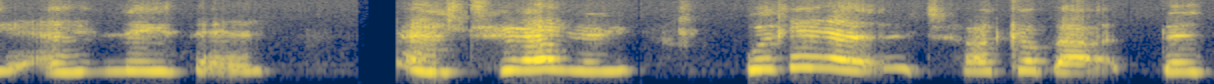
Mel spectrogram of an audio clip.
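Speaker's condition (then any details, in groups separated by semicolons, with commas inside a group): Cerebral palsy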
